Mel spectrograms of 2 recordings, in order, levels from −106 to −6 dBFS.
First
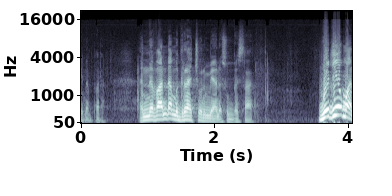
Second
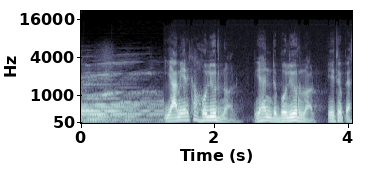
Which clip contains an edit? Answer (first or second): second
